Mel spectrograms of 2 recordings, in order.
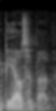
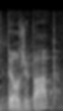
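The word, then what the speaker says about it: Beelzebub: It is a direct bloodline descendant of the legendary Beelub. Back in Korea, we mispronounced it as Biljab.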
